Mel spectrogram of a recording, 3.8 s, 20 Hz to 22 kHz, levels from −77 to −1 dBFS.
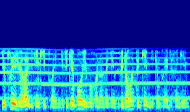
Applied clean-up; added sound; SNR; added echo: none; Trumpet; 8 dB; none.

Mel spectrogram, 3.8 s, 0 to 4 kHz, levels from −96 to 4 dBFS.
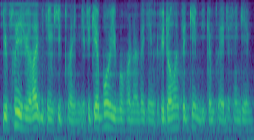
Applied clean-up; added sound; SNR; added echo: neural separator model SepFormer DNS4.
